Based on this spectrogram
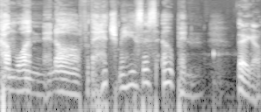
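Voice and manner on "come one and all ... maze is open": slow, quiet, oddly hushed hiss. A narrator voices a man with an odd grin speaking to you: quiet hissing tone. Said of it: "He says to you in an oddly quite hissing tone".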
